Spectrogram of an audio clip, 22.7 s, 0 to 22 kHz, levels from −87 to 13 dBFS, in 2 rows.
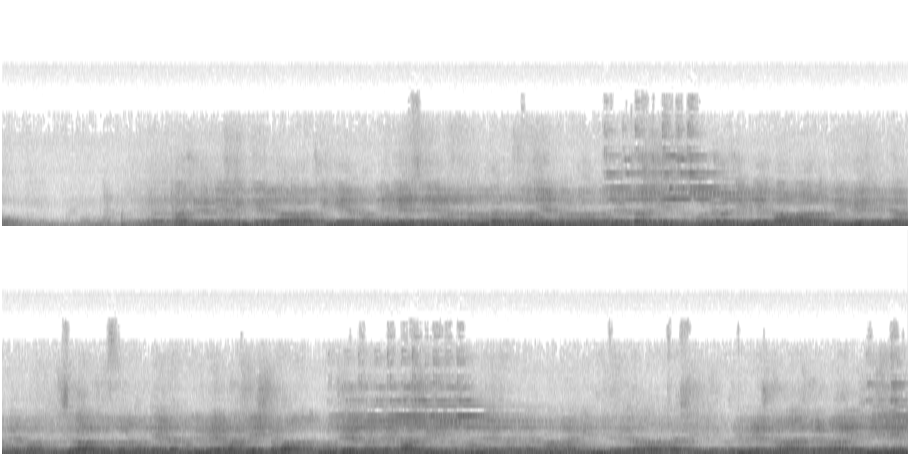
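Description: Listening closely to this recording of everyday sounds, nothing technically wrong stood out at any point.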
